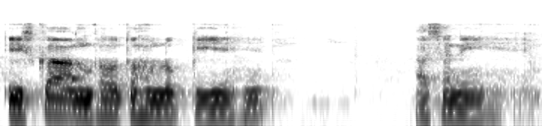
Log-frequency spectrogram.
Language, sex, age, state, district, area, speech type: Hindi, male, 30-45, Uttar Pradesh, Jaunpur, rural, spontaneous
